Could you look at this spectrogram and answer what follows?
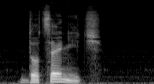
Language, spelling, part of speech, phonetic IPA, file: Polish, docenić, verb, [dɔˈt͡sɛ̃ɲit͡ɕ], Pl-docenić.ogg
